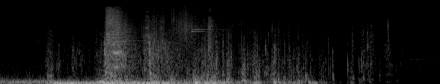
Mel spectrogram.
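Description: A stone creature crumbles into rubble with a crash.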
